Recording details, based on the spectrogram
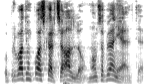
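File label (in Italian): "scarza", dialettale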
